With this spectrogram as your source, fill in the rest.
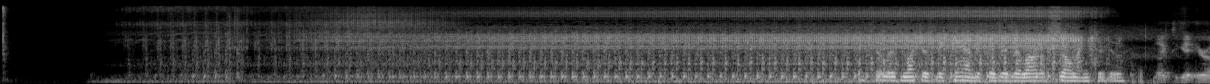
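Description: A sewing machine whirs steadily, speeding up as it runs.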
